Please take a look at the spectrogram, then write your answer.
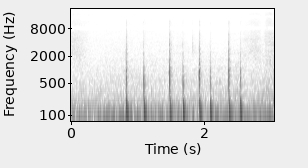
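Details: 2020 Mercedes GLC300 4MATIC SUV, engine off: about eight sharp, dull clicks, roughly one per second, as the driver-side floor is pressed.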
